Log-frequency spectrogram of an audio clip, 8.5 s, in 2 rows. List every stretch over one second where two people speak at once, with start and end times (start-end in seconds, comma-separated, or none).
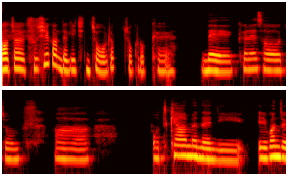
none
